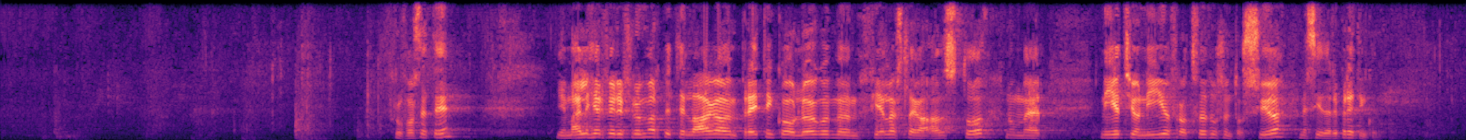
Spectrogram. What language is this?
Icelandic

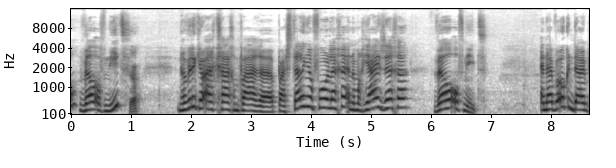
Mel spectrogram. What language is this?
Dutch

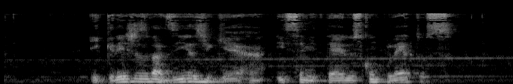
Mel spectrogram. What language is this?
Portuguese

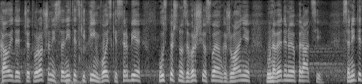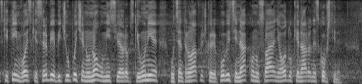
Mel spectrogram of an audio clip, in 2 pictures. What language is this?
Serbian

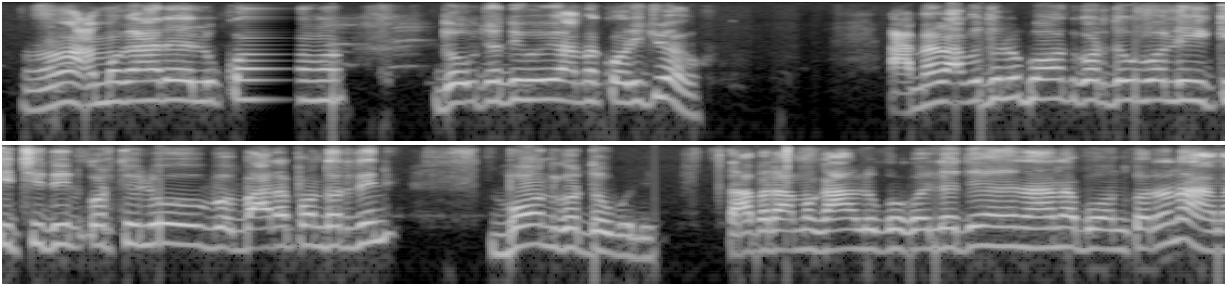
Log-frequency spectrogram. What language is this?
Odia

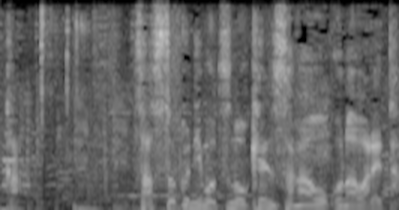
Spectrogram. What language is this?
Japanese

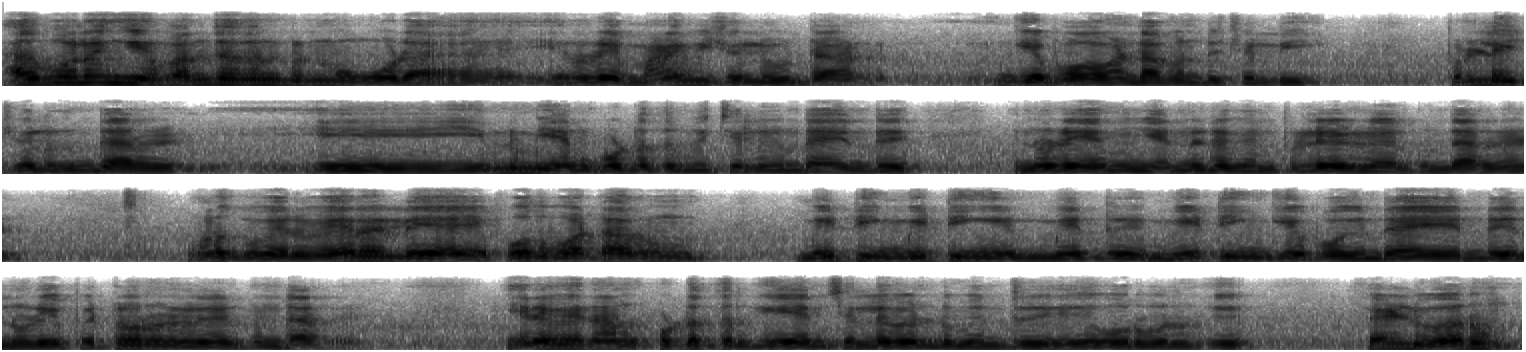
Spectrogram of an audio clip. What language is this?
Tamil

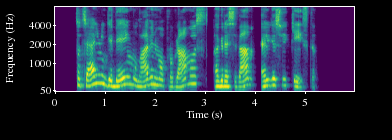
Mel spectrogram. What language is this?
Lithuanian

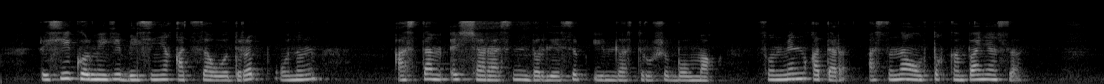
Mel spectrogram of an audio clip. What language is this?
Kazakh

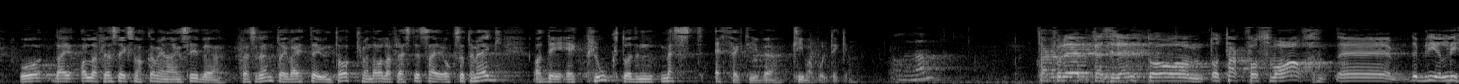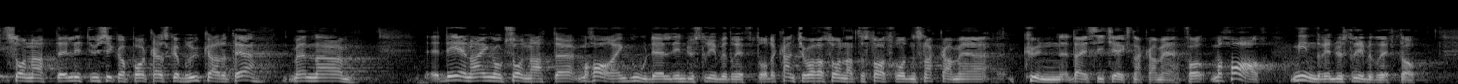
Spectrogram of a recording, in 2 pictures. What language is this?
Norwegian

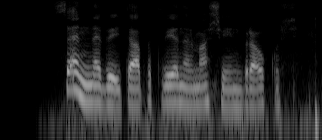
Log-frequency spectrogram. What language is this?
Latvian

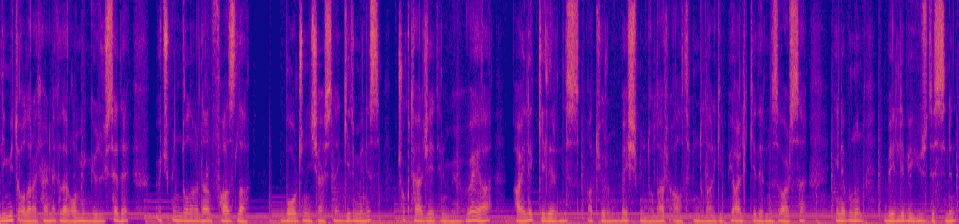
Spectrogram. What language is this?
Turkish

